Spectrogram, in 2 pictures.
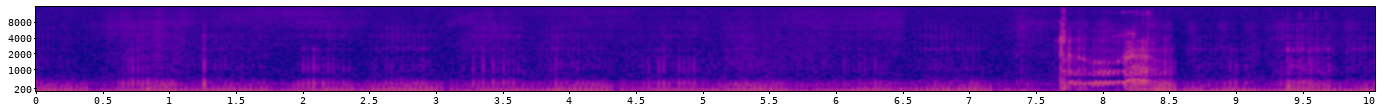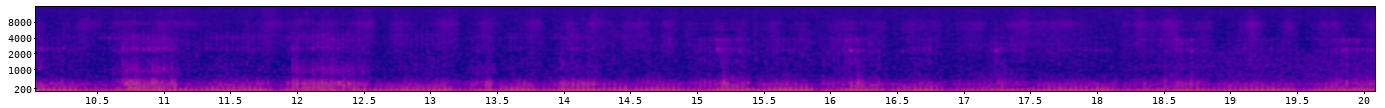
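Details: Manis, a domestic cat, purring indoors, close to an ASMR microphone. A low, steady rumble pulses with each breath. A brief rustling burst interrupts it near the eight-second mark, and then the purr carries on.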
